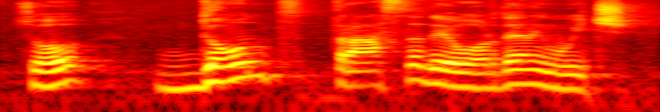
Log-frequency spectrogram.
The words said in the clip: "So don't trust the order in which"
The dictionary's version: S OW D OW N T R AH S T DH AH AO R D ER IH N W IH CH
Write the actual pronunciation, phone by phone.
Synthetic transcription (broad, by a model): S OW D OW N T R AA S T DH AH AO R D ER IH N W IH CH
